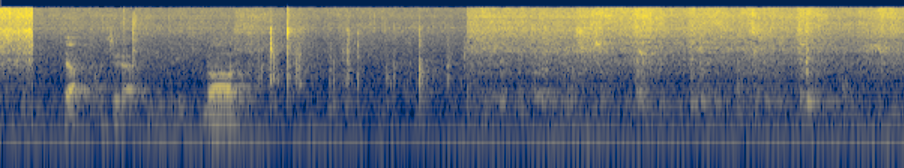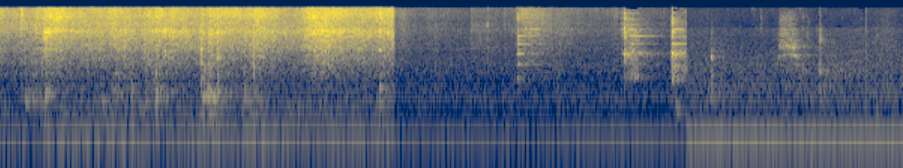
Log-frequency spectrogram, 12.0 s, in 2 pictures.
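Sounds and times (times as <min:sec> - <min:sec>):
food sizzling in a frying pan: 0:00.0 - 0:08.7
utensil scraping a pan: 0:03.1 - 0:08.7.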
